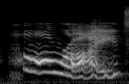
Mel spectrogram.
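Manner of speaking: high, loud resigned piglet; sighing piglet. A narrator's reading. Piglet sighing, giving in to the fox. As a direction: give in with a sigh. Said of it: "sighed the piglet".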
